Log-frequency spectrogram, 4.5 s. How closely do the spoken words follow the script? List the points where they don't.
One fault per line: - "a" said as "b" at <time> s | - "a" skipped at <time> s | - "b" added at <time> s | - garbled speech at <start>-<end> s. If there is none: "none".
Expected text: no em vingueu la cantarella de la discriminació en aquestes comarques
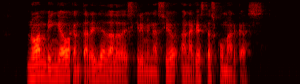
none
